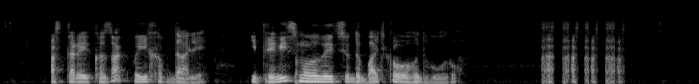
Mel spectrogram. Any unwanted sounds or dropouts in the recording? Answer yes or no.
yes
